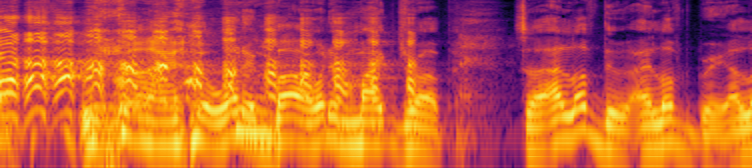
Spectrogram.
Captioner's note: laughs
